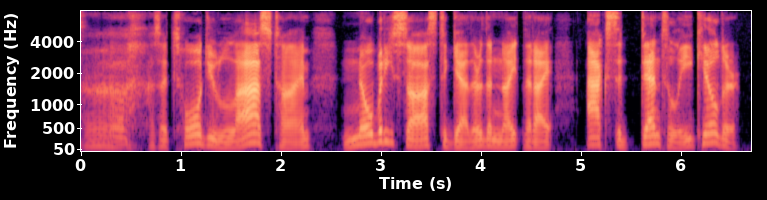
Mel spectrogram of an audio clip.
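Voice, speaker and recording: A man's voice: mid-range voice, expressive, moderate pace, bright, forceful tone, no room sound, clean studio sound. A man acting as a defensive, naive, hot-headed son of a mayor in an audio drama, with a petulant manner.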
